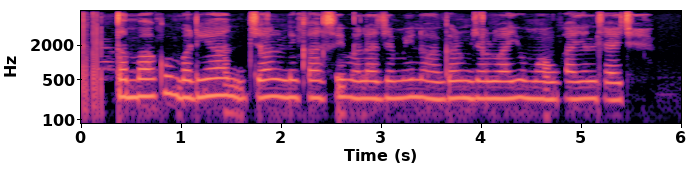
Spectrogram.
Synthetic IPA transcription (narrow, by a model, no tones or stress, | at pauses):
t̪əmbaːkõbəɽijãd͡ʒəlnɪkaːsiʋalad͡ʒəmiːnãːɡəɾmd͡ʒəlʋaːjõmãʊɡaːjəld͡ʒaːjt͡ʃʰɛː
